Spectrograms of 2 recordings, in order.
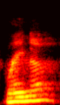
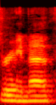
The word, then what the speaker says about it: Raina: So, uh Rea is am I uh pronouncing your name correctly? Yes, it's Raina.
